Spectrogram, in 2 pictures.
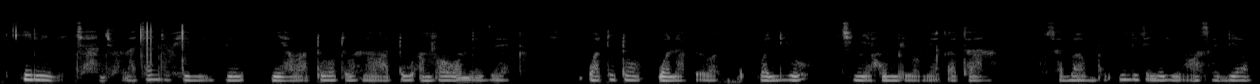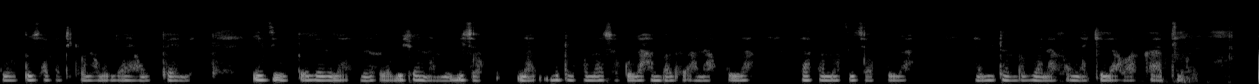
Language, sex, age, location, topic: Swahili, female, 18-24, Kisumu, health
